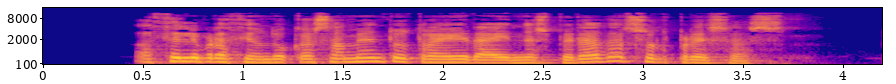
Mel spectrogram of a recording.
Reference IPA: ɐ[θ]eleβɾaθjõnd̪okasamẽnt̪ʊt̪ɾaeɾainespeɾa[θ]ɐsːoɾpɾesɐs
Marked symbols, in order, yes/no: yes, no

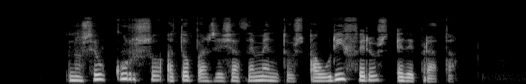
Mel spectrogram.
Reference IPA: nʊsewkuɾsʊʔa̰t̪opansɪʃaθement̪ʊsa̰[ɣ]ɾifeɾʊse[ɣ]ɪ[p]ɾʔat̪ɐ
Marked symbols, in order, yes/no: no, no, yes

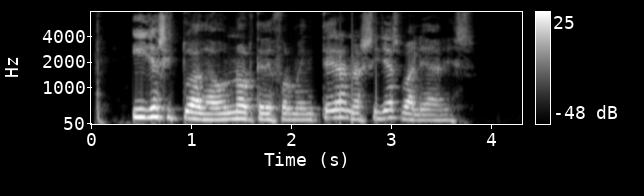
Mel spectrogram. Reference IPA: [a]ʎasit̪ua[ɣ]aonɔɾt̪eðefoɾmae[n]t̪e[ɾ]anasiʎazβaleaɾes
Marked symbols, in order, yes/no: no, no, yes, yes

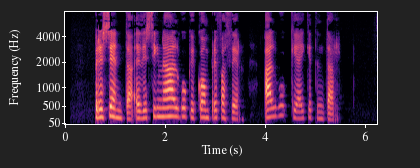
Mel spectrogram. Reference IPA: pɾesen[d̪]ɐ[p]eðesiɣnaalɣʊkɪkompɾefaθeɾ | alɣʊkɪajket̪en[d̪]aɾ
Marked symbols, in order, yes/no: no, no, no

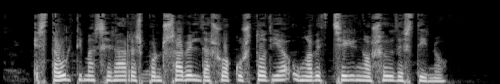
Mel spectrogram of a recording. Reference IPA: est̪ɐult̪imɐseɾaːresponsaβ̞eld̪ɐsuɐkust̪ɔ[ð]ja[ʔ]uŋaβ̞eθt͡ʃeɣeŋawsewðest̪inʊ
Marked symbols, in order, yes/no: yes, yes

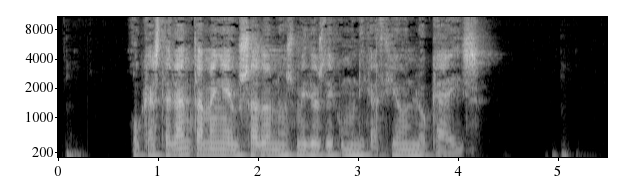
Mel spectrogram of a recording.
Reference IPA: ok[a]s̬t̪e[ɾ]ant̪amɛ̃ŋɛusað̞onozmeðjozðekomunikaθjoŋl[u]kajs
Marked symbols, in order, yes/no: yes, no, no

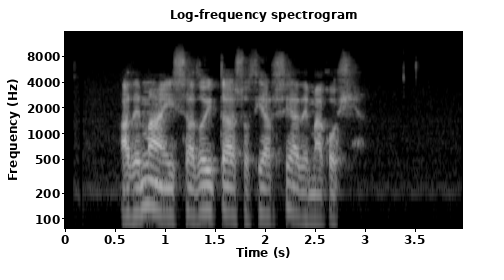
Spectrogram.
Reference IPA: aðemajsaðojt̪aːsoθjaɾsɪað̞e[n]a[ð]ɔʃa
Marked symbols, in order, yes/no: no, no

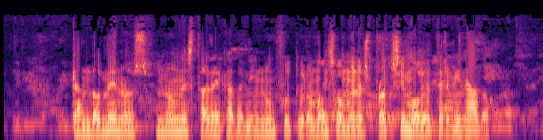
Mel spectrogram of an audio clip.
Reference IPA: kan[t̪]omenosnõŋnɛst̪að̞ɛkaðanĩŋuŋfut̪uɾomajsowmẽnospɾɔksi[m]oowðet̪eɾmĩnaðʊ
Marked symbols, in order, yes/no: no, yes

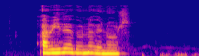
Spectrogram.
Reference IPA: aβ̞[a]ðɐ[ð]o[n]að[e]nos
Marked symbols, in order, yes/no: no, yes, yes, yes

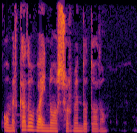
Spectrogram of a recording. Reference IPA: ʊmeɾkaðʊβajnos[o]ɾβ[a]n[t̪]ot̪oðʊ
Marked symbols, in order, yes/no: yes, no, no

